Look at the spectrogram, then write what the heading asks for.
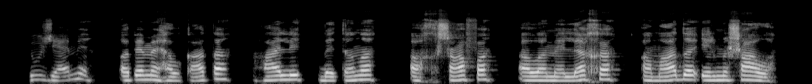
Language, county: Lithuanian, Šiauliai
